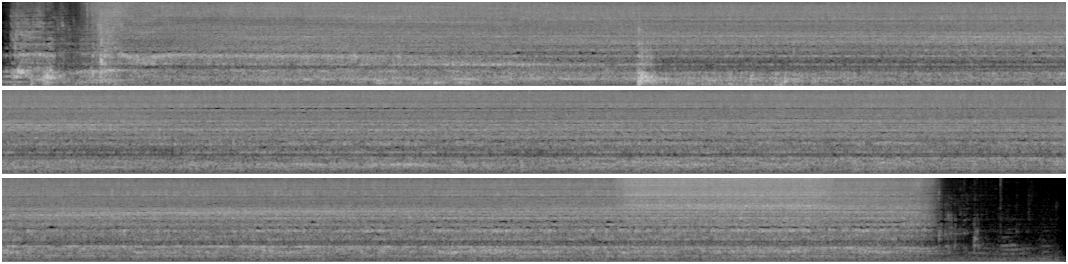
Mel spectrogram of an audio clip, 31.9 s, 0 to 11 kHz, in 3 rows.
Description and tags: PFRamada201FromTank
Here's a toilet from Pigeon Forge, Tennessee, recorded in May 2010, using a Zoom h4 and Audio Technica AT-822. This was captured from the perspective of the open tank, not the bowl.
flush, glug, gurgle, toilet, water, wet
